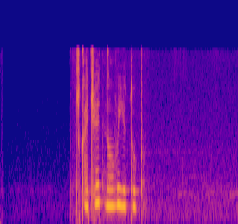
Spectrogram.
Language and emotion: Russian, neutral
